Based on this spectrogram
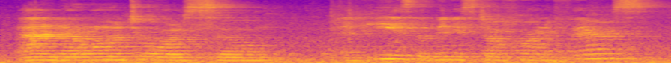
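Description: Through strong room echo and noticeable background noise, a woman speaks at a very slow pace. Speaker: keynote speaker. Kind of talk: formal speech. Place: hall.

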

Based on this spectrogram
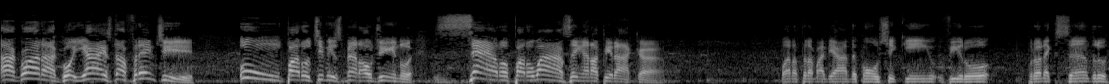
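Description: A man's fairly high-pitched voice at a fairly slow pace, with very wide pitch swings over noticeable background noise. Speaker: football commentator. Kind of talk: live sports commentary. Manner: animated, emphatic goal calls.

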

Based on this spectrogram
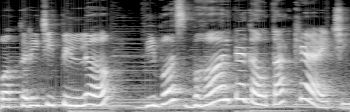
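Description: Very wide pitch swings over music playing in the background. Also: woman, high pitch for a woman. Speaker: voice over artist. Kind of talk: children's bedtime story narration.

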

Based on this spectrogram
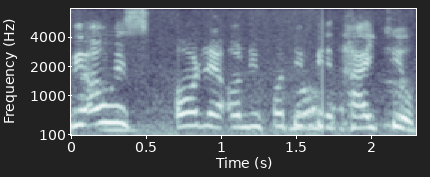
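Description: Speaking at a moderate pace in an Indonesian accent, a woman has a high pitch, and the dry sound has no echo but noticeable background noise. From Indonesia (West Sumatra). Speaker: entrepreneur, importer. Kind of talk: interview; interview answer. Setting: outdoors at a festival. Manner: hesitant, with fillers. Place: market. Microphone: video call.

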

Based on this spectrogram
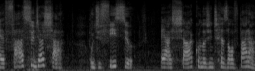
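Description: Speaking at a fairly slow pace, a woman lets her pitch vary in an ordinary way. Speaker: travel vlogger living in a bus. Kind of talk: casual vlog chat. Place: bus. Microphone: phone near.

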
